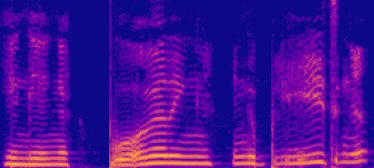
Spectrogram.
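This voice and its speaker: A woman's voice: extremely high pitch, measured pace, vocal fry, a little mellow, heavily acted. A woman voicing a meek young wife in a cartoon, hesitant and pleading. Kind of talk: cartoon voice acting.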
